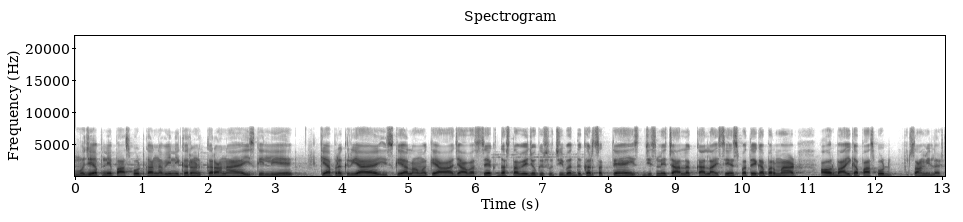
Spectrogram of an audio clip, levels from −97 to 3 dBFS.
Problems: none marked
